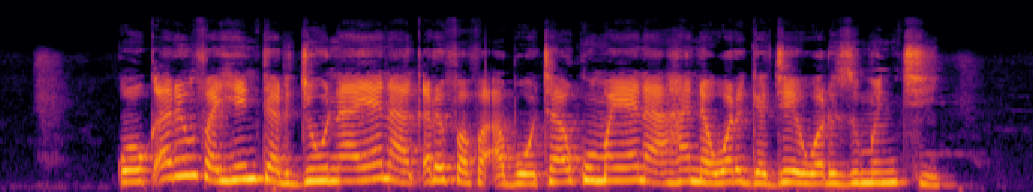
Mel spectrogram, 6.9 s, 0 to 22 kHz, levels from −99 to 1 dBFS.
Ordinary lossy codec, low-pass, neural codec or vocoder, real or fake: AAC, 48 kbps; 14.4 kHz; none; real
